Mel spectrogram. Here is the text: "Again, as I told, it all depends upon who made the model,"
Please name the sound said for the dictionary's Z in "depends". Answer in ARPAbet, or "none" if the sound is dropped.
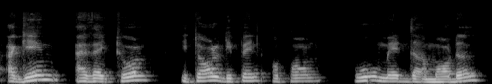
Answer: none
